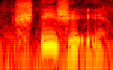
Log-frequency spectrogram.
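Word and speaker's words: čtyři: is the number four in Czech and it's pronounced ste she no comment that our neighbors who are in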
